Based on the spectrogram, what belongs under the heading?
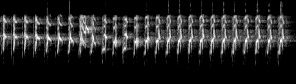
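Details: Lovebird, a world-champion competition bird, delivering a loud, steady, rapid series of buzzy, high notes, about seven a second, kept up for the whole stretch.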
